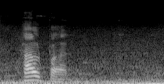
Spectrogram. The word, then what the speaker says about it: Jalpan: Apparently I put the accent on the wrong syllable, and I can't say it correctly.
